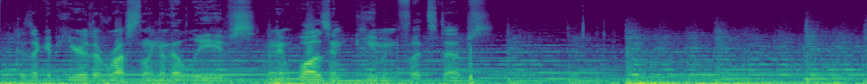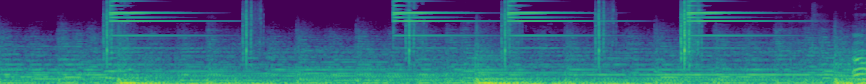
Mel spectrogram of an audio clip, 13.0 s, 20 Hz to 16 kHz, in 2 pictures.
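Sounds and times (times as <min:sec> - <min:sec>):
bell-like ringing hits: 0:07.3 - 0:08.4, 0:09.5 - 0:12.7.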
